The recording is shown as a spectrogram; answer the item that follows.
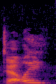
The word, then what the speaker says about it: Delhi: coach at SUNY Deli Deli do you just say it like Deli okay Delhi okay okay I was like Delhi isn't that India Delhi okay um since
